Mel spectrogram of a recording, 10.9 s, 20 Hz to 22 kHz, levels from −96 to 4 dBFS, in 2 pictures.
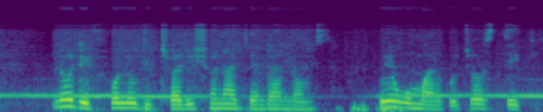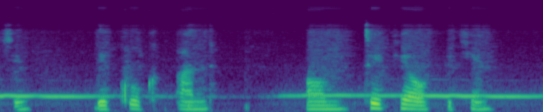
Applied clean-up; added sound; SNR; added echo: none; Wind; 10 dB; none.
